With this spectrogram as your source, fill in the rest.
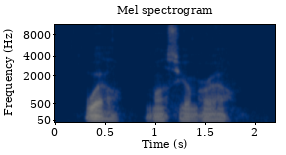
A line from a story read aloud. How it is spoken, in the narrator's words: said Dangler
